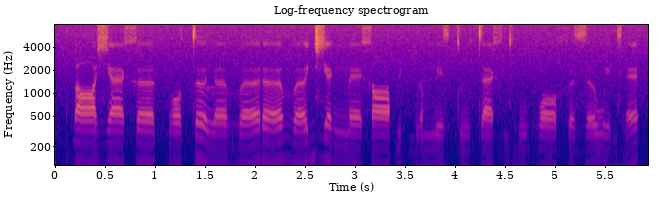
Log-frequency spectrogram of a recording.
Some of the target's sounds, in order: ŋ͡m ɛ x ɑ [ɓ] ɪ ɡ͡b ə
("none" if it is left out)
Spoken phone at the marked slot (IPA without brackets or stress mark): ɓ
